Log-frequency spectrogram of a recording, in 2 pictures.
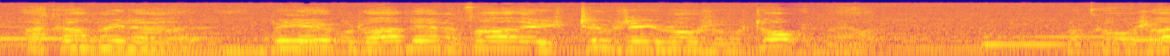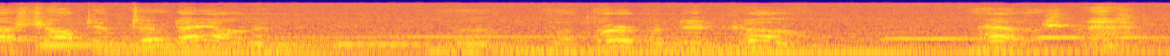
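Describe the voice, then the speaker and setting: As the man talks, music plays clearly behind him. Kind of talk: interview answer. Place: office.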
